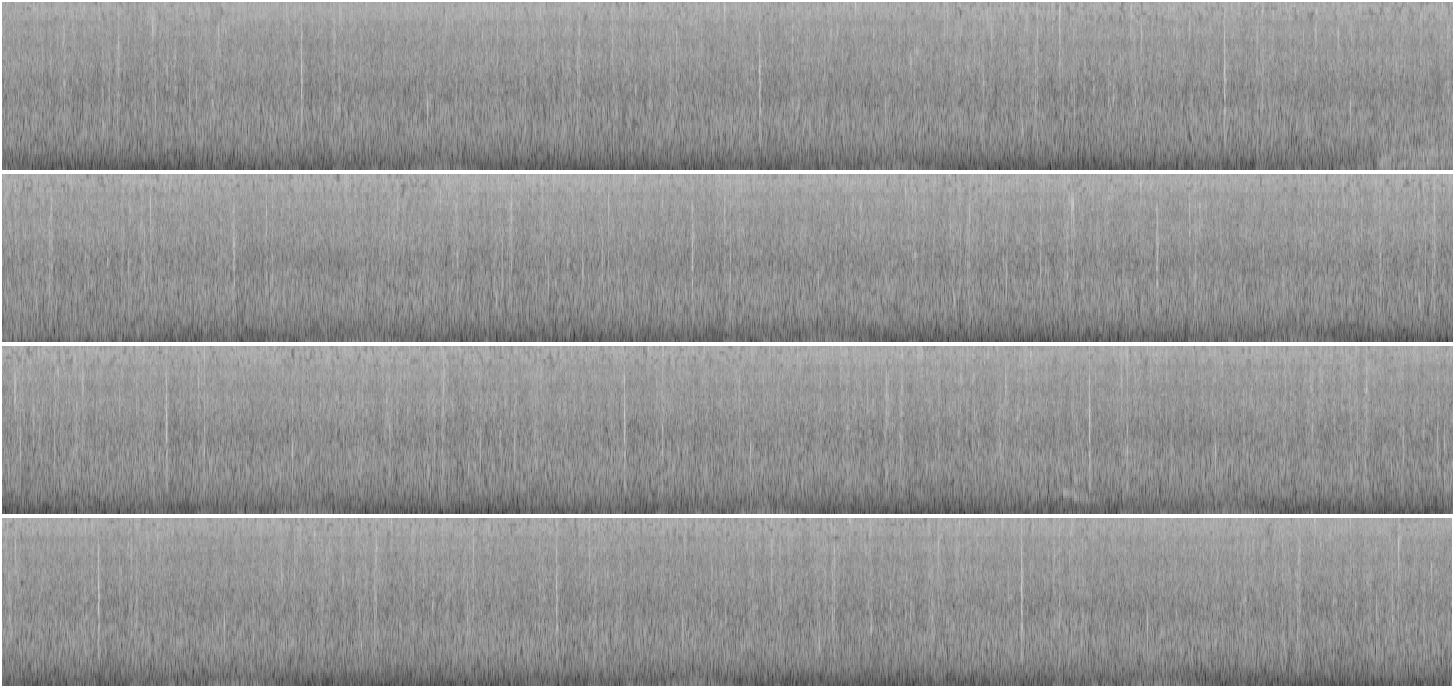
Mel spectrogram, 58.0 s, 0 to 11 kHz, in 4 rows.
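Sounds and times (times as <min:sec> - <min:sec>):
heavy rain hissing: 0:00.0 - 0:58.0
thunder rumbling: 0:13.6 - 0:18.2
rain drop ticks: 0:37.4 - 0:41.3.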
